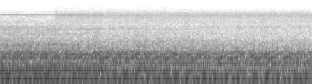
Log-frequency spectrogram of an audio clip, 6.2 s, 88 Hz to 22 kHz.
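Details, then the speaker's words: 30-year-old AC condenser fan motor just re-oiled with light mineral oil after chirping returned about 21 months on: smooth, steady low hum with no squeak, getting quieter as the oil works in; normal running. "well no squeaking or tripping so far and i think it actually sounds quieter getting quieter as i stand here probably that oil working its way in"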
